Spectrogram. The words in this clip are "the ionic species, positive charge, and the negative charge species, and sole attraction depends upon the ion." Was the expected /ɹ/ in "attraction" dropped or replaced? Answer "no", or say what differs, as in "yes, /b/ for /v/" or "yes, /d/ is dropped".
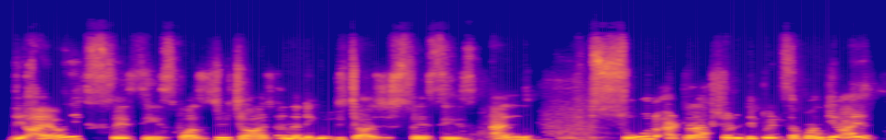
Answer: no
